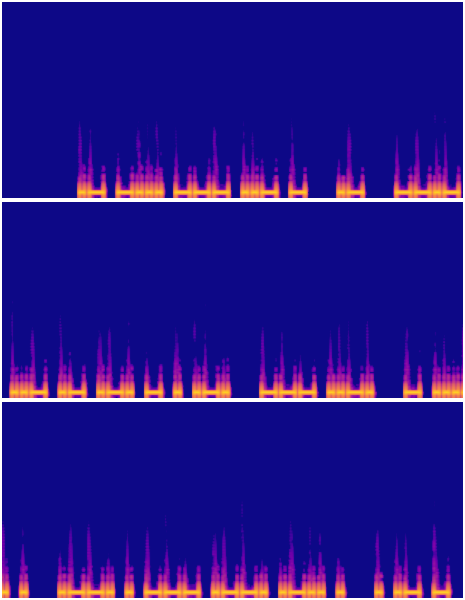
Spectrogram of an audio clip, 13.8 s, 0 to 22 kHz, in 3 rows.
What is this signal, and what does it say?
Morse code, heard as a keyed tone, about 25 wpm, 700 Hz. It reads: ABOUT A QUARTER OF THE PEOPLE EAT
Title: Sentences from Top 1300 Words 25wpm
